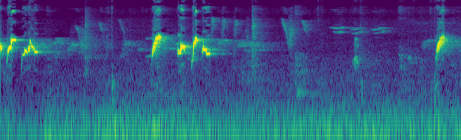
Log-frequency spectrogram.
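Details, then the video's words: Red-whiskered bulbul 'ché nẹt' chatter, used to rouse rival birds to sing and compete. Short paired whistled bursts come at the start, a louder triple burst follows, and a final sharp note ends after long pauses. "Chào mào CHÉ NẸT CỰC SUNG kích bổi căng lửa nhanh ché/ âm kích nghe là đấu,nghe hót,sổ bọng căng lửa"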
